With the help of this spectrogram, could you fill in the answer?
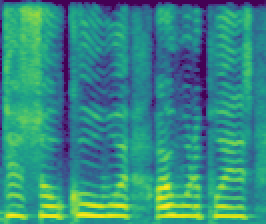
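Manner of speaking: put-on high, loud, gushing kid-brother voice; thrilled younger brother. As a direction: mimic a brother bursting with envy and excitement.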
